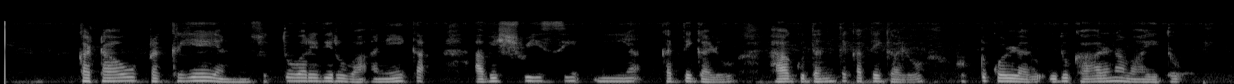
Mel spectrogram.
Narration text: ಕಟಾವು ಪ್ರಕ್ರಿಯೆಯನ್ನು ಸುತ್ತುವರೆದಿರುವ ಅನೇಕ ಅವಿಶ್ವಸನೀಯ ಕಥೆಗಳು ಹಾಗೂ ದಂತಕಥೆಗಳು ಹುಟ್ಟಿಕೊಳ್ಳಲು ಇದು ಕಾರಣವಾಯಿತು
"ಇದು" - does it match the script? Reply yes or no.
yes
